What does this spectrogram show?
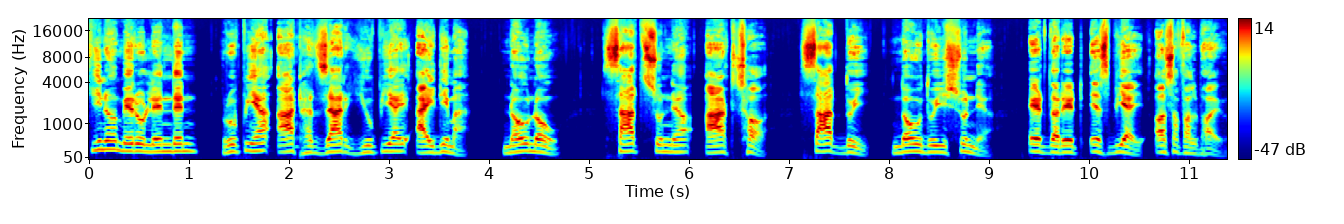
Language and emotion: Nepali, neutral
